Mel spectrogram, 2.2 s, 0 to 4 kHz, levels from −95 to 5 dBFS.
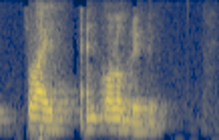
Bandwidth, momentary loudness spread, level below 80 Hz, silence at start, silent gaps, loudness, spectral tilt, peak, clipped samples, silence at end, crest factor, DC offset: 4 kHz; 14 LU; -52 dBFS; 0 s; none; -16 LUFS; -10 dB/octave; 0 dBFS; under 0.1%; 0.65 s; 18 dB; under 0.1%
